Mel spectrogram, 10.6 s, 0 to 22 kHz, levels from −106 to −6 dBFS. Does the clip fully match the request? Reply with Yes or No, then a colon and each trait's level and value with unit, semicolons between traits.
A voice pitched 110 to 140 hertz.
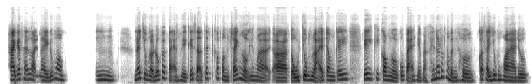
No: high, 200 Hz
